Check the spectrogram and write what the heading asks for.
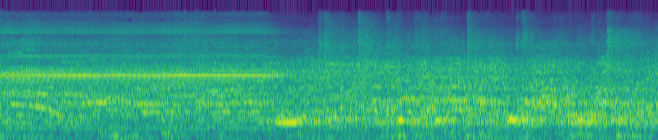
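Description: Gymnasium scoreboard buzzer sounding one steady high tone for about three seconds over crowd chatter in the hall, marking the end of halftime. A few sharp knocks follow in the second half.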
